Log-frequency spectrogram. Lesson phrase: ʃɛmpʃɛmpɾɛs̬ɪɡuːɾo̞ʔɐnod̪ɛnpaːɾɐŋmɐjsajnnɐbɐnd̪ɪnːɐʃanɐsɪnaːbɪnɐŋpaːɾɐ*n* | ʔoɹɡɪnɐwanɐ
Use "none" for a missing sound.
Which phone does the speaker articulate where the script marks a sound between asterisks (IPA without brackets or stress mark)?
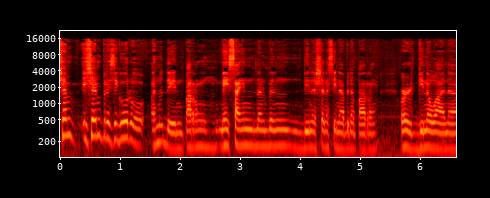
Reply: ŋ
